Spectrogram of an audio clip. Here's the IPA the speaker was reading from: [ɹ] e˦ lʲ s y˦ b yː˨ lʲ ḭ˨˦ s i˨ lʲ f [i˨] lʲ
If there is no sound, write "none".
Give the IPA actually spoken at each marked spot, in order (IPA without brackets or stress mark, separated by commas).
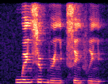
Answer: w, i˨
